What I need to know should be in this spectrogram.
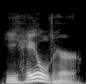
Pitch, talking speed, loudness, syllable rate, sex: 110 Hz, 205 wpm, -14 LUFS, 5.2 syllables/s, male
